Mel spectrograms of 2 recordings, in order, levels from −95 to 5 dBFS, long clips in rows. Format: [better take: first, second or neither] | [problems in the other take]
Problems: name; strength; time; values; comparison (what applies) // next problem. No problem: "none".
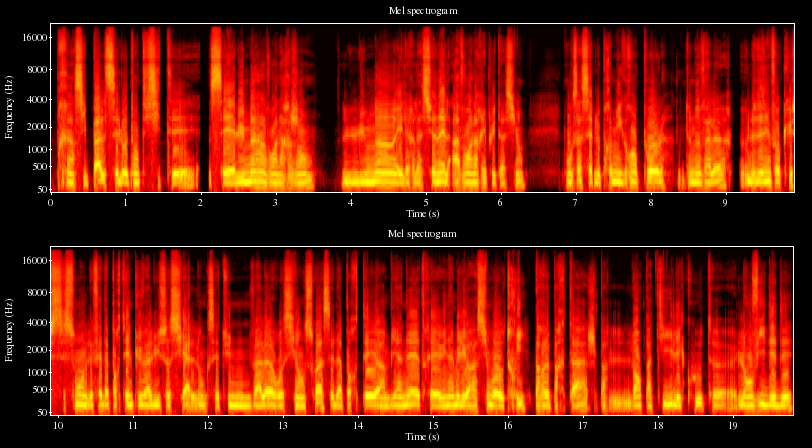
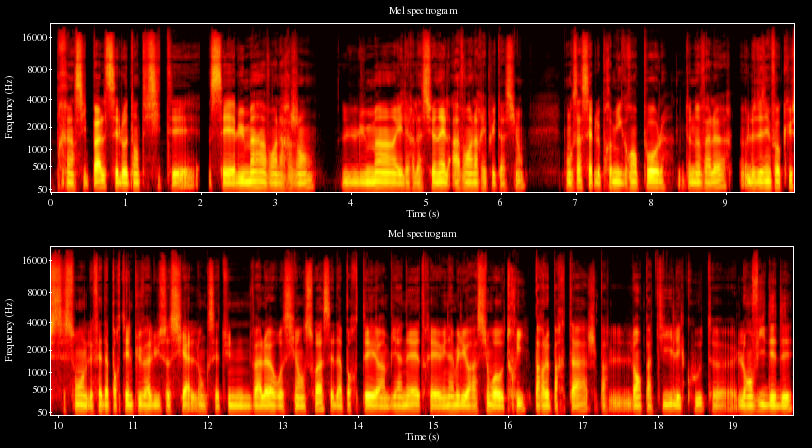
second | distortion; heavy; 8 dB below the speech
